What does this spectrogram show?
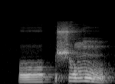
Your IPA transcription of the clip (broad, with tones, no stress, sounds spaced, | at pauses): o˦ | ʃ o˦ m ũ˦˨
